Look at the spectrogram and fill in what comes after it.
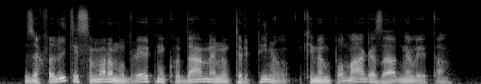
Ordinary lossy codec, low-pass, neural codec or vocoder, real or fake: none; 19.8 kHz; codec, 44.1 kHz, 2.6 kbps, DAC; fake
